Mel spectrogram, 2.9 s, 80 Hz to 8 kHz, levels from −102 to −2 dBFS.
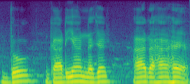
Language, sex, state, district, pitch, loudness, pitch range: Hindi, male, Bihar, Patna, 130 Hz, -12 LUFS, 125-140 Hz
